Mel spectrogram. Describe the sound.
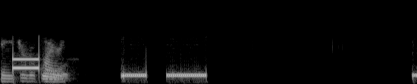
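A phone keypad tone for the number 4 on a newspaper's automated switchboard menu: one short dual tone overlapping a brief bit of talk, followed by a double-pulse ringing tone, a long silence, and the next ring starting.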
